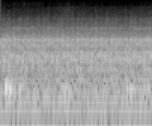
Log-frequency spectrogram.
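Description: A truck idles and rumbles nearby while positioning a trailer at a barn masonry site, a steady low engine drone with a couple of brief higher blips over it.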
